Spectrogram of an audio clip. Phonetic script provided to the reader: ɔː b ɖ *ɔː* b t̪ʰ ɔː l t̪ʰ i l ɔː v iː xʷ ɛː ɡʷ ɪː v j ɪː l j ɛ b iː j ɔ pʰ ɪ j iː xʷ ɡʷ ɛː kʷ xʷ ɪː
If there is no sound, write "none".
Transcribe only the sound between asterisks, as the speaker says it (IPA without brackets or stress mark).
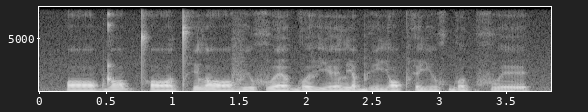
ɔː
